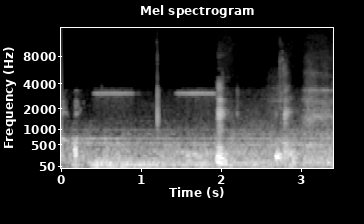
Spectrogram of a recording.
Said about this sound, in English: He sounded like he was in a spaceship. No, or he's maybe back in like a truck up or something. So you heard the beeping, right? That sounded like a spaceship.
